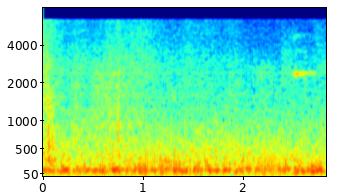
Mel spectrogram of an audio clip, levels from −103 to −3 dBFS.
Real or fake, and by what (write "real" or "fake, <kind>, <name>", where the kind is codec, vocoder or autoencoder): fake, vocoder, WaveNeXt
